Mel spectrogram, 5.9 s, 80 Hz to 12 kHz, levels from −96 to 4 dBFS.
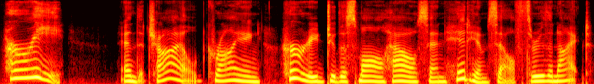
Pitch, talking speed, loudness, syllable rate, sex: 220 Hz, 160 wpm, -18 LUFS, 4.4 syllables/s, female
